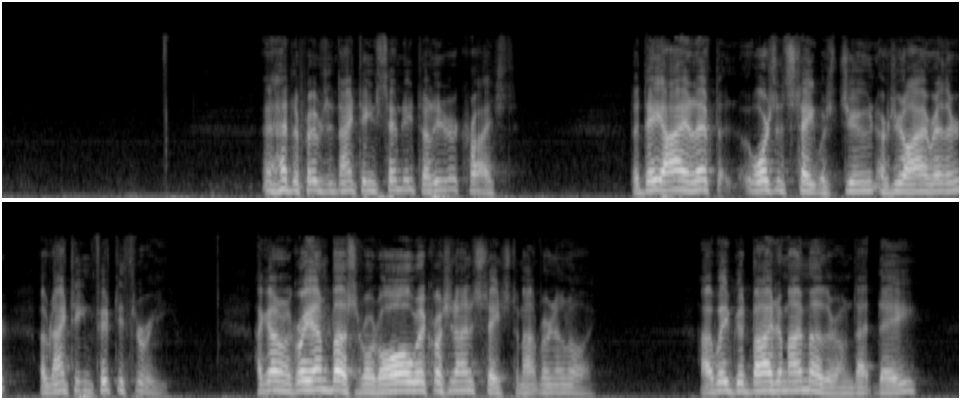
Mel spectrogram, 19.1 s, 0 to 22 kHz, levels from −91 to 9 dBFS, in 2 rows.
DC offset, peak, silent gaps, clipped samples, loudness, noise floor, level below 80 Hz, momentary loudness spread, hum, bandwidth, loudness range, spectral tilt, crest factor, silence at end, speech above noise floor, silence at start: under 0.1%; 0 dBFS; none; under 0.1%; -20 LUFS; -60 dBFS; -44 dBFS; 16 LU; none; 11 kHz; 11 LU; -7 dB/octave; 20 dB; 0.45 s; 41 dB; 2.6 s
